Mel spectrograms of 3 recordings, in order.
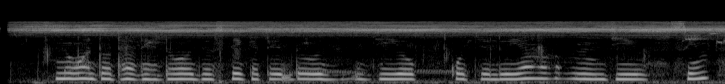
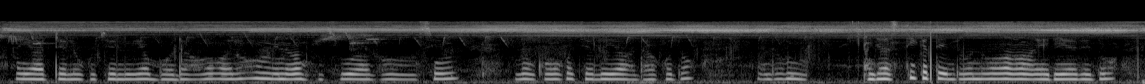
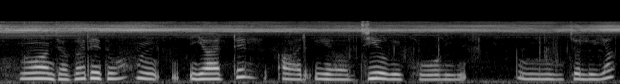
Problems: none marked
